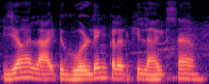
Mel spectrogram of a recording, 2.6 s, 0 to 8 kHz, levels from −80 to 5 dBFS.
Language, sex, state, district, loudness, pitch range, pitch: Hindi, male, Arunachal Pradesh, Lower Dibang Valley, -15 LUFS, 125-135 Hz, 125 Hz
